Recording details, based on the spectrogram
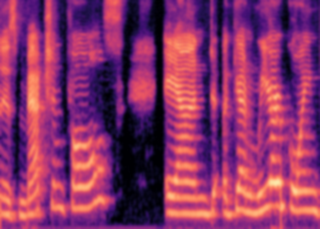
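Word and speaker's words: Murchison Falls: Falls um it looks like it should be pronounced merchison uh but we we I've learned the it's the pronunciation is match and falls and again we are going to visit this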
